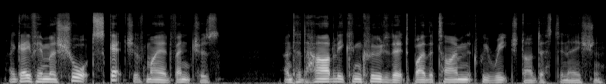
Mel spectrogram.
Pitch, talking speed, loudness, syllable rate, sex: 110 Hz, 220 wpm, -20 LUFS, 6.0 syllables/s, male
